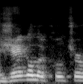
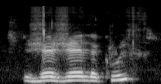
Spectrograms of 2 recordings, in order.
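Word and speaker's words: Jaeger-LeCoultre: The Jaeger Le Culture Reverso. Actually, in French, let me pronounce it properly. Jaeger Le Culte. Jaeger Le Culte. That's how you do it.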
